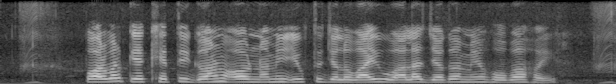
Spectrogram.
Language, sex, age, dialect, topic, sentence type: Magahi, female, 25-30, Western, agriculture, statement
